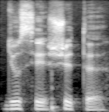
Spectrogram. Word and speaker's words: Gyuszi Sütő: Gyuszi Sütő, or actually the way it's pronounced in Hungarian is Gyuszi Sütő.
